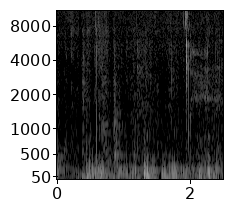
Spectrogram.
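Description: Handheld microphone handling noise: a string of irregular dull knocks and thumps as the microphone is picked up and brought into position.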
